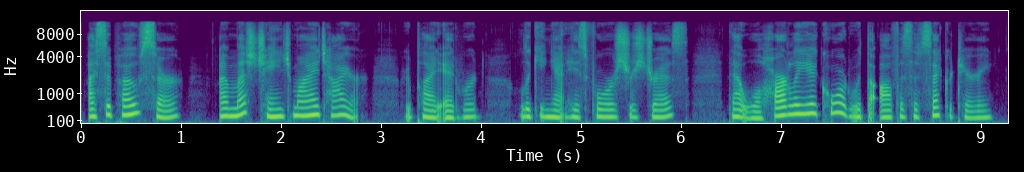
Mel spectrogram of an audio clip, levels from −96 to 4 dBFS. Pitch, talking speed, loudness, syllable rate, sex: 210 Hz, 155 wpm, -19 LUFS, 5.5 syllables/s, female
